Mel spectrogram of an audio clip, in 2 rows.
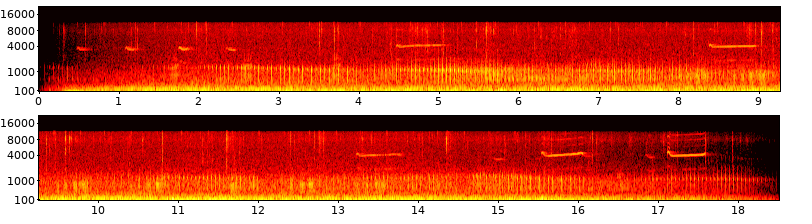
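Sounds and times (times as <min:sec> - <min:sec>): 
bullfrogs heard on a run: 0:00.1 - 0:18.5.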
